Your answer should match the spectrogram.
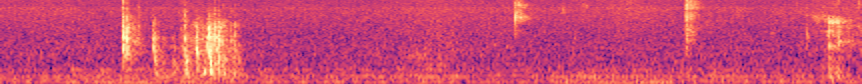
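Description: Near silence: room tone with a few faint, short clicks, a small cluster of them about a second in.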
